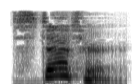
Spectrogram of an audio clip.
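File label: "stutter", English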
